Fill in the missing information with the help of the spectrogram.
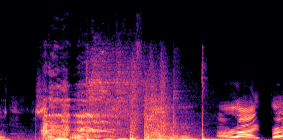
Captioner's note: laughs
